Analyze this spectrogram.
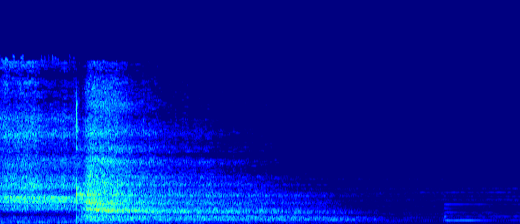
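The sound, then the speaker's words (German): Slow, deep breathing during a guided meditation: a long, airy breath swells and then fades gradually, followed near the end by a short, soft tonal sound. “Lang und langsam ausatmen, so wie es für dich gut anfühlt. Und nochmal ein. Und ausatmen.”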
